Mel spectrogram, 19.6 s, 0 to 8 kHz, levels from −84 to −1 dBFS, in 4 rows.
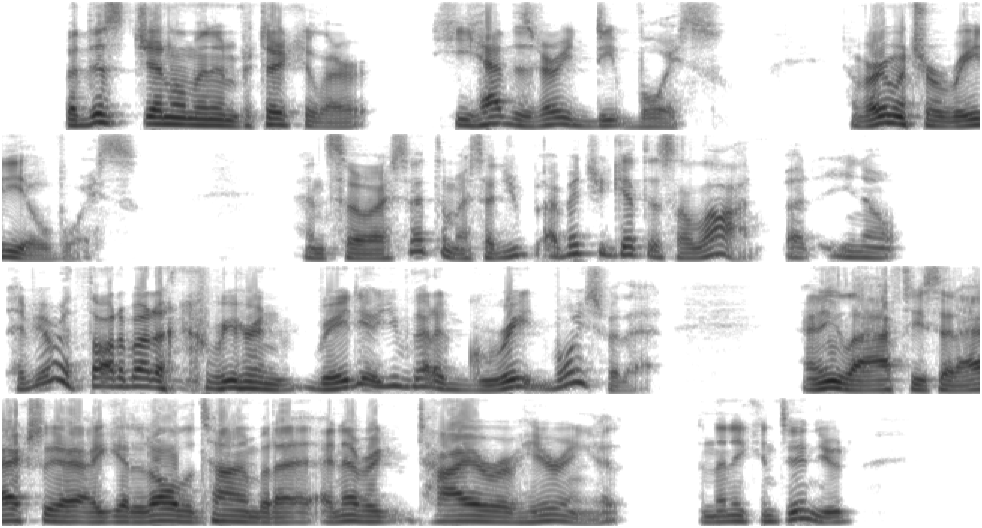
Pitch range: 105-135 Hz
